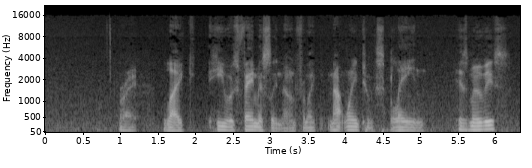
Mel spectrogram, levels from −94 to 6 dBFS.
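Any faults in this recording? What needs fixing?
Nothing in this audio needs fixing, since reviewing it turns up no faults.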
